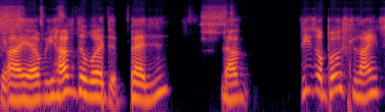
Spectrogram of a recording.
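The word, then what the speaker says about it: بل: We do not say bala. Bala, if you hear that bounce, it shouldn't be there.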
